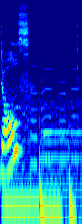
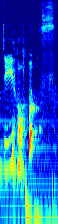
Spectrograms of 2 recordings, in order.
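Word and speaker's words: dhole: dogs, I think, called, Doles. And it's spelled D-H-O-L-E. And my brain, when I was recording my lines, decided to, instead of calling them Doles, I'd call them D-Holes.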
